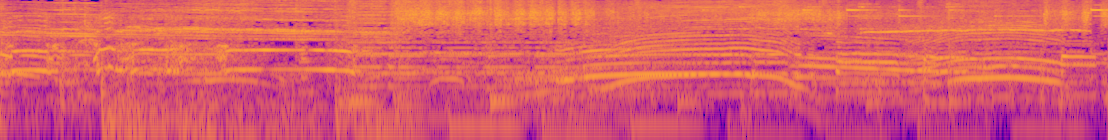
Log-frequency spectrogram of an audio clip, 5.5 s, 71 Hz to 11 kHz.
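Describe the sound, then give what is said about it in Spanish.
A rooster crows loudly over a bouncy musical backing with stepped bass notes, its drawn-out rising and falling calls filling the short clip, as the rooster of Radio Activa introducing its 2022 year-end special. “Lo peor y lo menos peor del 2022 con el gallo de Radio Activa.”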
